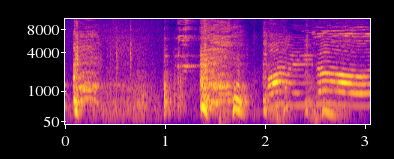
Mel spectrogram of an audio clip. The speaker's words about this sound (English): We're introduced to her character with a cough.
